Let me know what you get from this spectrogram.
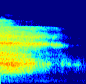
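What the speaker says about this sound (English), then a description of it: "Big breath in through the nose. Fill up at the top of the breath, pause." A single open-mouth exhale during a breathing exercise, a soft breathy whoosh that starts fairly strong and tapers gradually to silence over under two seconds, close and alone.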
